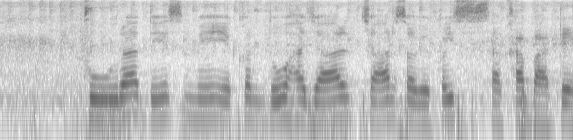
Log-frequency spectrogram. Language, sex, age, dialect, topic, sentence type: Bhojpuri, male, 25-30, Northern, banking, statement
